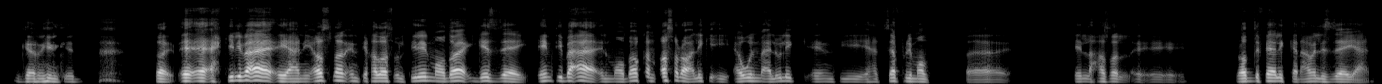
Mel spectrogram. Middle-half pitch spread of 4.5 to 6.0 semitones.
No: average, 3.4 semitones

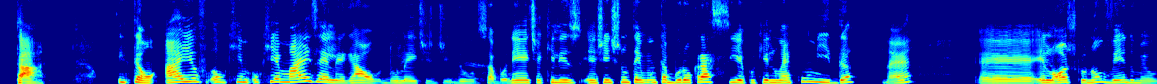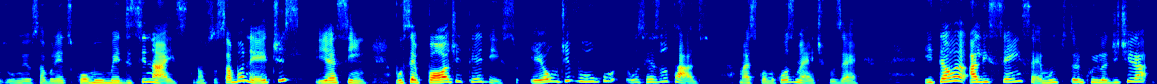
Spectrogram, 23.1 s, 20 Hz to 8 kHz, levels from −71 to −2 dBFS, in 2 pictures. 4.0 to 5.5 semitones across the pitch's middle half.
Yes: average, 5.2 semitones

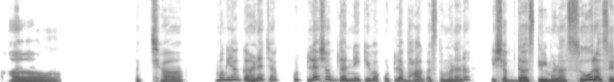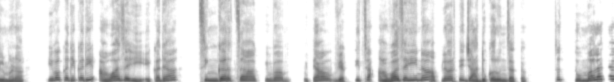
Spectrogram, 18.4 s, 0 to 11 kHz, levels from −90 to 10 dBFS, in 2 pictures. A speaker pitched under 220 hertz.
No: high, 235 Hz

